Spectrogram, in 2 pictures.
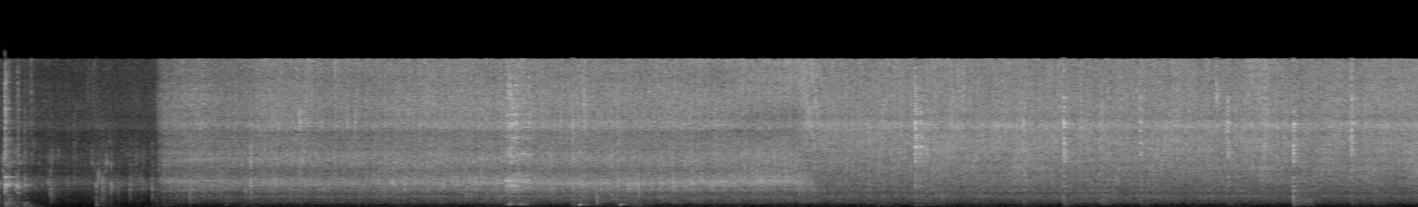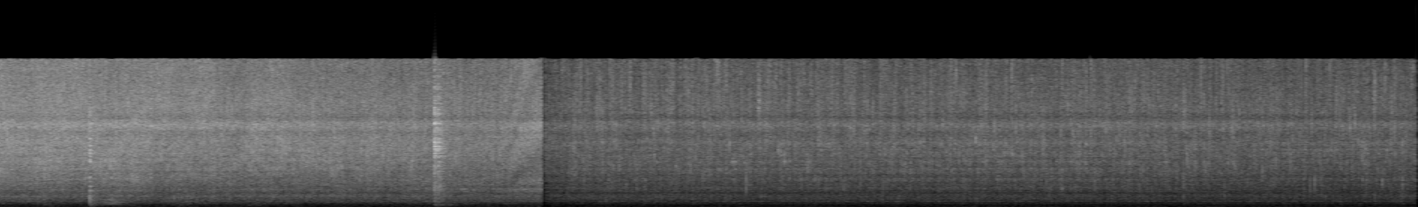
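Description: Food frying in a hot pan: a steady sizzle with occasional clicks of a stirring utensil. The sizzle comes up loudly about two seconds in and drops suddenly to a quieter sizzle about two-thirds of the way through.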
